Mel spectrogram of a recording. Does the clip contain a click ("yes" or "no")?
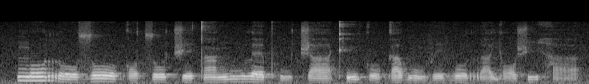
no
